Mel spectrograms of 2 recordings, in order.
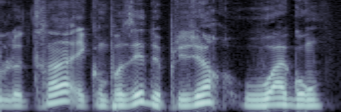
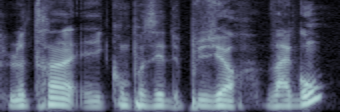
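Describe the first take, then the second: First: Wagons said with an English W sound, "wagon"; Belgian French. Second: Wagons said with a V sound, "vagon"; French from France. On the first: Youtuber demoing the Belgian French reading of wagons, "wagon". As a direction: say wagons starting with a W, the way Belgium says it. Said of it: "comme en français belge". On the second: Youtuber demoing the France French reading of wagons, "vagon". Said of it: "comme en français France". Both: Shown as a demonstration.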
